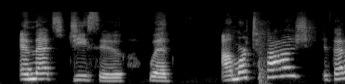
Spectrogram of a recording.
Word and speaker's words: Amortage: I always read it as a mortgage. So yeah, I think it's amortage cuz I think it's supposed to be Frenchyesque pronunciation, but god, who would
